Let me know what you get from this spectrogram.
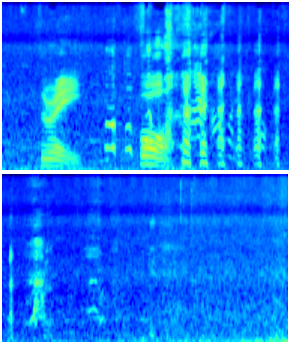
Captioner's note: both laughing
